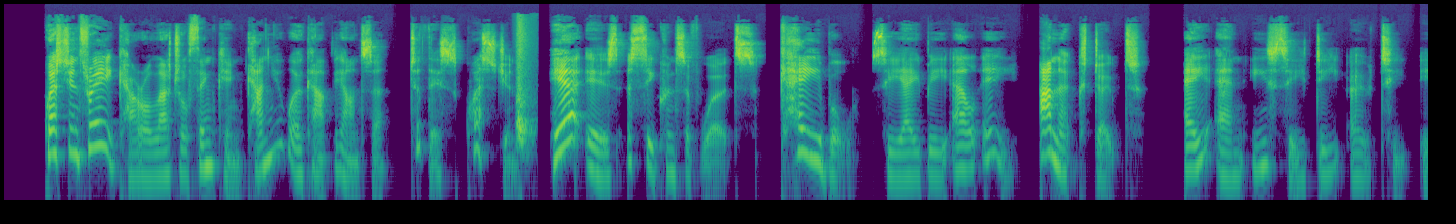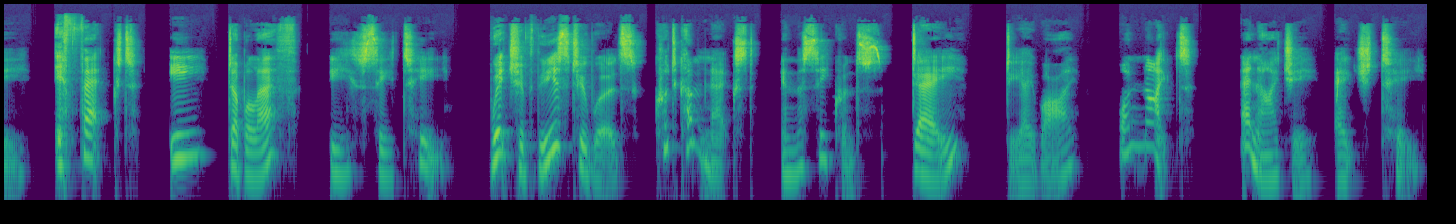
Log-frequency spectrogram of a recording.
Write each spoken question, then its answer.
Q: Which of these two words could come next in the sequence?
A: Well, the answer is night could come next in the sequence, N I G H T.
